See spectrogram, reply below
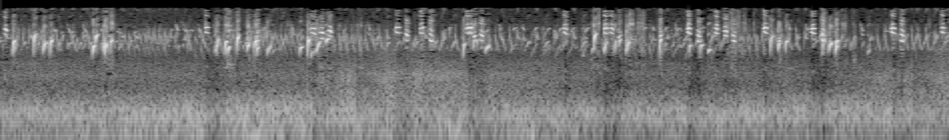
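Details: European goldfinch singing a tabtaba-style song meant to stimulate goldfinches to sing and get ready: rapid bright twittering bursts with liquid trills and buzzy notes, separated by brief pauses, over a faint low background hum.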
